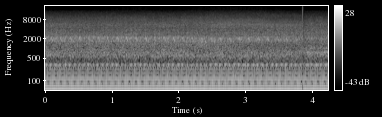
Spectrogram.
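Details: McLaren 650S V8 cold start: a loud, deep, steady drone with an even pulse and no misses or knocks, a healthy fast cold idle. The low oil pressure fault remains.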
